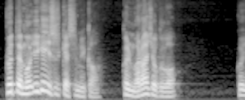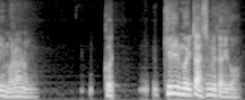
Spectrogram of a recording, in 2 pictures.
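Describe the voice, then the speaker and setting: A man preaching a midweek sermon, dropping his voice low and then rising loud. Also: big pitch swings, a little fast. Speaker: pastor. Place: church sanctuary.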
